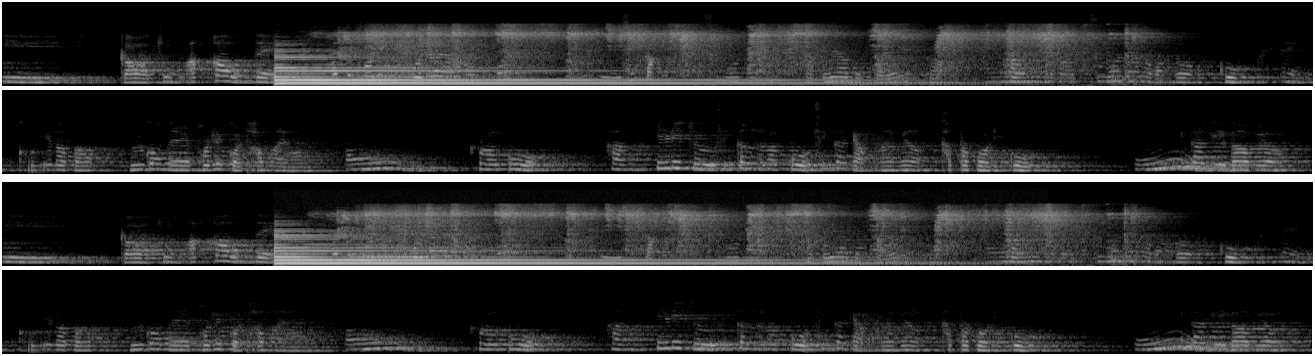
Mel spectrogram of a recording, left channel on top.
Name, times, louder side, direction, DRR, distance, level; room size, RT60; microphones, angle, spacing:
voice 1, 0.0-5.1 5.8-6.5 7.0-9.6 10.0-12.5 13.4-14.0 14.4-16.2 17.9-18.5 19.1-23.5 24.9-25.9, left 1 dB, 35° left, -3 dB, 1.5 m, -36 dB
sound 1, 2.7-9.1, equal, 15° right, 0.6 m, -24 dB
Walk footsteps, 3.0-11.4, right 1 dB, 60° right, 5.4 m, -31 dB
voice 2, 9.8-10.4 12.7-13.0 16.5-17.4 24.4-25.3, equal, 10° left, -5 dB, 5.7 m, -38 dB
25.5 x 17.5 x 6.4 m, 2.1 s
head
